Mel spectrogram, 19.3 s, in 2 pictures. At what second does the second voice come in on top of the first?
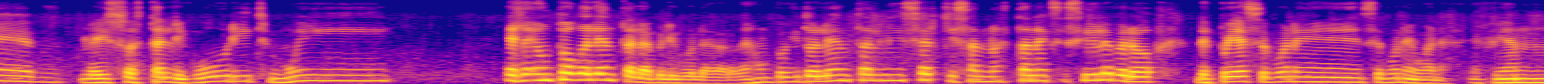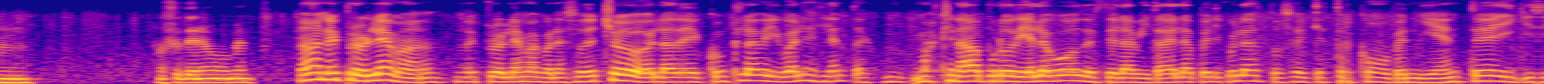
none

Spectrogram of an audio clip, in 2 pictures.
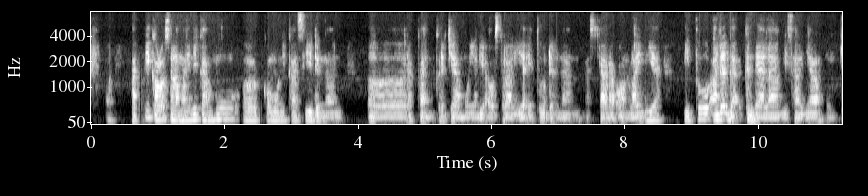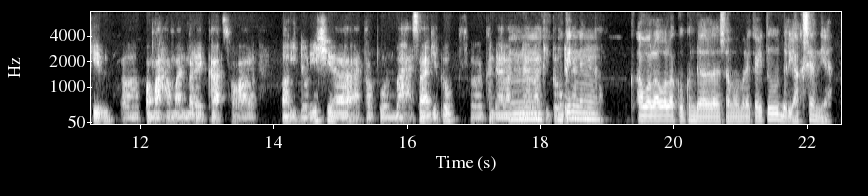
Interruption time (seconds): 17.5 s

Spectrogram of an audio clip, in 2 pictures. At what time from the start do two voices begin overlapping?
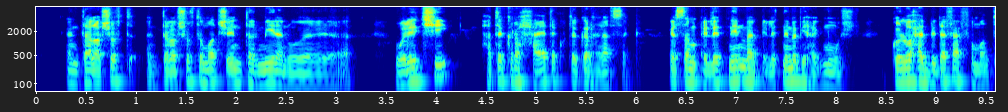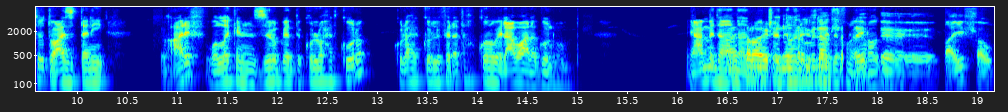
16.5 s

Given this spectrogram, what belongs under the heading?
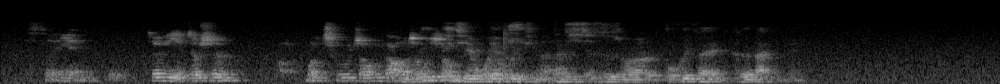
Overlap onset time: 4.0 s

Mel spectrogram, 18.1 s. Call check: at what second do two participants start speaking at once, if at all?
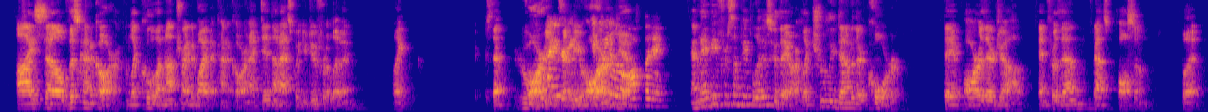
8.2 s

